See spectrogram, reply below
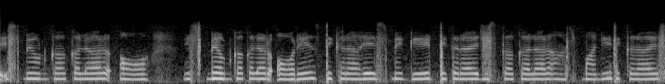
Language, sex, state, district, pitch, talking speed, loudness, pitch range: Hindi, female, Bihar, Gopalganj, 255 Hz, 200 wpm, -20 LUFS, 245-260 Hz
